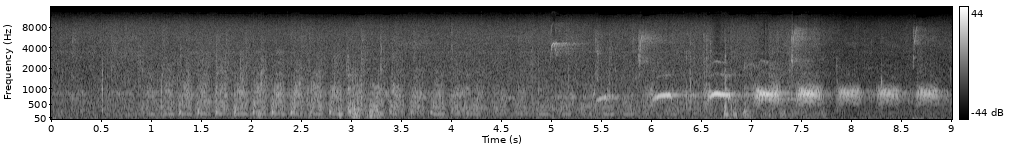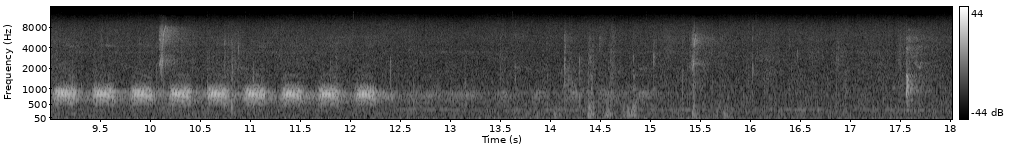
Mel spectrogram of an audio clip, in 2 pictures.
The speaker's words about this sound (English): Prior to that, we had black-billed turricos calling in the background.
